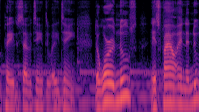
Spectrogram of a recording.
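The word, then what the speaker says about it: nous: Noose pronounced noose whose right name is nupu is intellect pure intelligence and sound right reason.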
